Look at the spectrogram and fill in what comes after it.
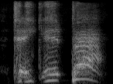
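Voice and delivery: high, slow, drawn-out yelling.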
